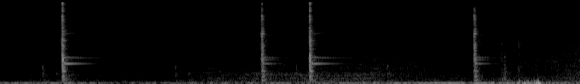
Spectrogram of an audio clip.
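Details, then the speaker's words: Volvo 850 with new high-power fuel system (Bosch 044 pumps) in test mode: four sharp, separate relay clicks a second or two apart as the fuel pump relays pull in cleanly. "So you should be able to hear all the relays click on when I do. I got my test mode on, and I'm basically just going to turn the fuel pump on."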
